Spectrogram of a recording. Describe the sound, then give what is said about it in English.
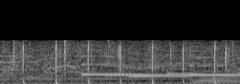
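Hands clapping in a steady beat during a worship service. Many sharp, evenly spaced claps sound over sustained musical tones. “Let's all clap our hands. Come on, let's give them a”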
